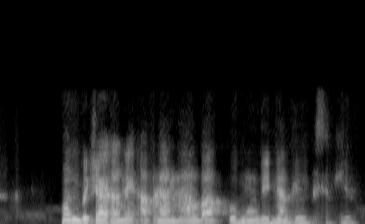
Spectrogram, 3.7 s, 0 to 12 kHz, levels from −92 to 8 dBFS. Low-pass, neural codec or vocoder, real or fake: 7.2 kHz; codec, 16 kHz, 1 kbps, FreqCodec, smaller model; fake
